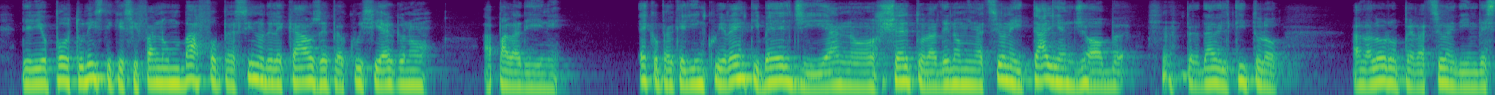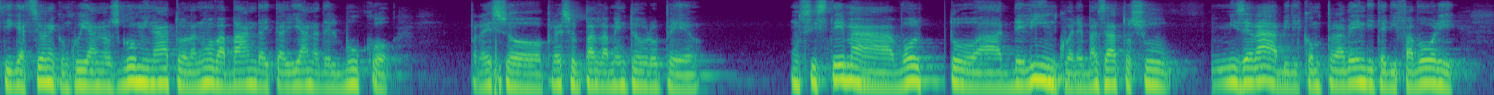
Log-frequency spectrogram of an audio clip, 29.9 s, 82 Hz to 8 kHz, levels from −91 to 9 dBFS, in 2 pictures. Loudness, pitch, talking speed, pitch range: -14 LUFS, 140 Hz, 125 wpm, 130-155 Hz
